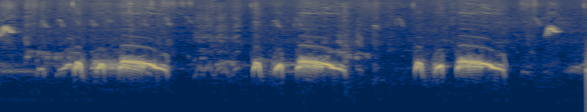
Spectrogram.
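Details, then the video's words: Husky-voiced Thai spotted dove, its call used to stir males, females and decoy birds; three phrases of two short notes then one long falling coo, with a thin high chirp now and then. "Tiếng chim cu gáy thái giọng khàn gáy gù kích trống mái kích bổi nhanh nổi"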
